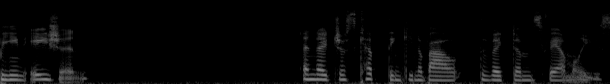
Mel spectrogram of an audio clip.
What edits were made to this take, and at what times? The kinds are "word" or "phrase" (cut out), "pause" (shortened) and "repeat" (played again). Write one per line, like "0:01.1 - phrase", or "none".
none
